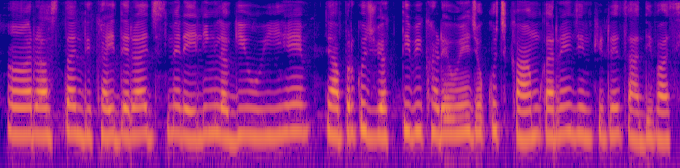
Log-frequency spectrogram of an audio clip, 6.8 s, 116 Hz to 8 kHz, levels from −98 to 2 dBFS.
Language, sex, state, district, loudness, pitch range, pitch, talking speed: Hindi, female, Chhattisgarh, Kabirdham, -33 LUFS, 260-275 Hz, 265 Hz, 245 wpm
